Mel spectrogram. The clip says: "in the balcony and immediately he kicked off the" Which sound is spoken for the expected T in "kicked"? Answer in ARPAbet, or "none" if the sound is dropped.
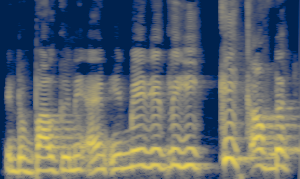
none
